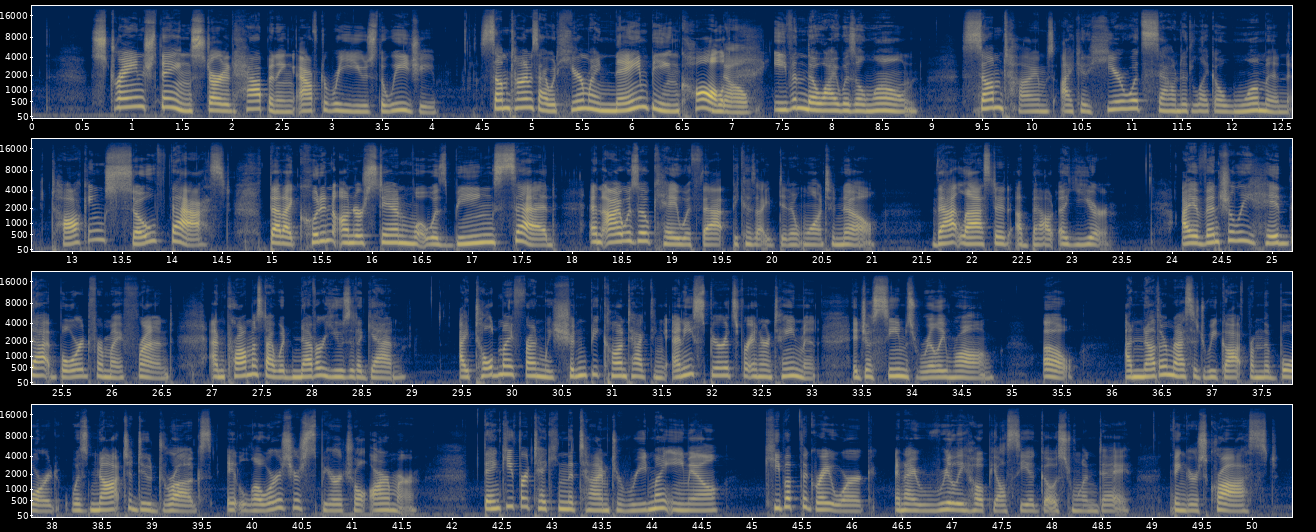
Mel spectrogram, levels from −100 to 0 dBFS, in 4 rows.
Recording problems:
none

